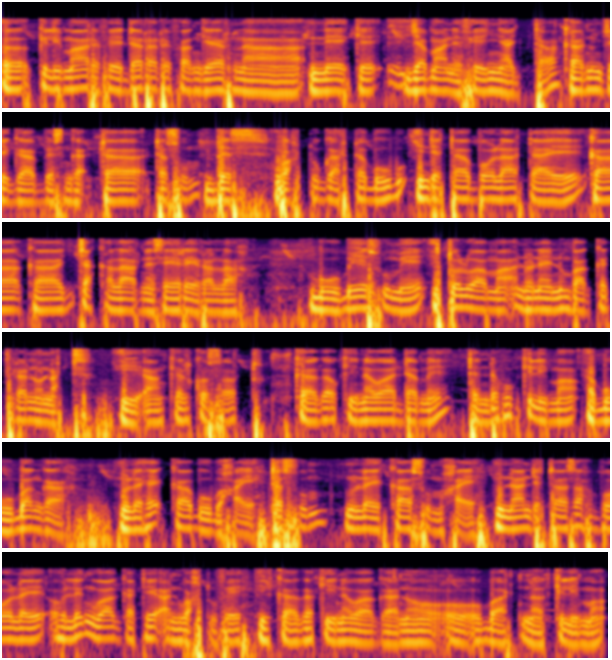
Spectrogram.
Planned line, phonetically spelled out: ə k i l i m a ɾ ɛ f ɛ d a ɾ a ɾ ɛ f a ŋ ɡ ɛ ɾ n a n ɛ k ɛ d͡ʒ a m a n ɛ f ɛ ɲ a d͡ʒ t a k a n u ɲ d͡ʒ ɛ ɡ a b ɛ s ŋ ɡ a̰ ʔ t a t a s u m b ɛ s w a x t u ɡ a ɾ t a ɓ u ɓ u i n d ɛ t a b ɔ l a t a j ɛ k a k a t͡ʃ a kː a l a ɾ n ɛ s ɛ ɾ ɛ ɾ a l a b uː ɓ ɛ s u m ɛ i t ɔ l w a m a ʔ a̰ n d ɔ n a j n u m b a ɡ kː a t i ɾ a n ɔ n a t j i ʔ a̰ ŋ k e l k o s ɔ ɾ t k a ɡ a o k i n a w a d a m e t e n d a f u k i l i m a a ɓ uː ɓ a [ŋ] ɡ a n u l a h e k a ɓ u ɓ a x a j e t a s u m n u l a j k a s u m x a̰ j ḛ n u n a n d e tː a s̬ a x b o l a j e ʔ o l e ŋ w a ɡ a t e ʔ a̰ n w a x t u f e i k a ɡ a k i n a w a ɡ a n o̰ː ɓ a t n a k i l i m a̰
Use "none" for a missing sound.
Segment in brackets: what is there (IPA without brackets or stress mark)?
ŋ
